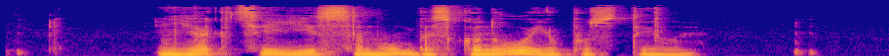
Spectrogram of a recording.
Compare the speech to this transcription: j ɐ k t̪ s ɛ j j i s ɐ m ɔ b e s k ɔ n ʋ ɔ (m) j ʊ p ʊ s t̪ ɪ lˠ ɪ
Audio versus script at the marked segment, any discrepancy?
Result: yes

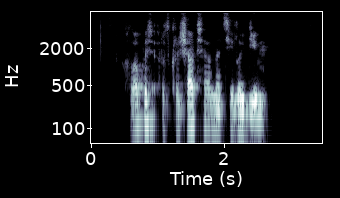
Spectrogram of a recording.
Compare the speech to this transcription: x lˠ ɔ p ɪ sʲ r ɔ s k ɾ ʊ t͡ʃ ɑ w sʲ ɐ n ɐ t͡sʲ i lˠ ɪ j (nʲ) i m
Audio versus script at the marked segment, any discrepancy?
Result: yes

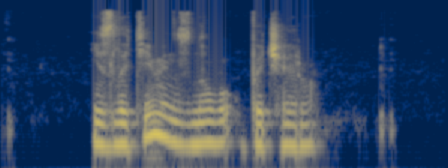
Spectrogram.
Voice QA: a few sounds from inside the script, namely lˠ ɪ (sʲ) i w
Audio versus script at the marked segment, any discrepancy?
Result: yes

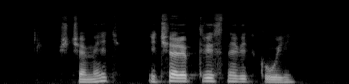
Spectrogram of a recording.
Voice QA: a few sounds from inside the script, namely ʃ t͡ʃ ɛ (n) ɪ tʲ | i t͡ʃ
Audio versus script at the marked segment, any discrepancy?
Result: yes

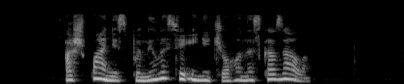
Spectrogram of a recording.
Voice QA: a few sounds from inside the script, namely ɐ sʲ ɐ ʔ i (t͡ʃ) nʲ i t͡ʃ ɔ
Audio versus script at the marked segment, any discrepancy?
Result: yes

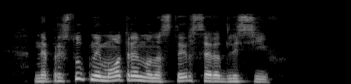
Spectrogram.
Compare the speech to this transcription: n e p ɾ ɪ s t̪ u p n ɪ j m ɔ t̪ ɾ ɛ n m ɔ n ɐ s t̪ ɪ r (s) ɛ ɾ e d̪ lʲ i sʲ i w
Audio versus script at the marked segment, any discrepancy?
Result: no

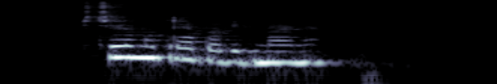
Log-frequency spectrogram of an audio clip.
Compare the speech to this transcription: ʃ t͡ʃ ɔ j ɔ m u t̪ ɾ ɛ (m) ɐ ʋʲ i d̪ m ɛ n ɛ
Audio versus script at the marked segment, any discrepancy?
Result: yes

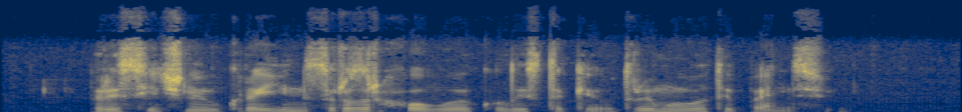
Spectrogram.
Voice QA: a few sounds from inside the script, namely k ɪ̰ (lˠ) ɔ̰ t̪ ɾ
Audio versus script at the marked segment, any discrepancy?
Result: yes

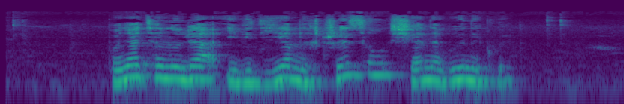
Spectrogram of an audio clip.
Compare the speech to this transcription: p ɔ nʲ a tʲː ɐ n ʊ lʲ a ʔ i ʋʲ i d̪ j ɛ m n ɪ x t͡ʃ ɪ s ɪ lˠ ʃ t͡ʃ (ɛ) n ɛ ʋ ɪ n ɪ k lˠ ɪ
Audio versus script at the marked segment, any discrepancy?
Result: no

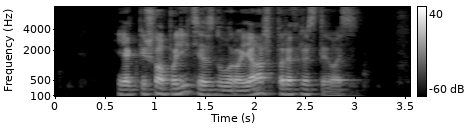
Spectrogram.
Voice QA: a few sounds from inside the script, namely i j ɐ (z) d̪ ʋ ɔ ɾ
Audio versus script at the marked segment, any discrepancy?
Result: no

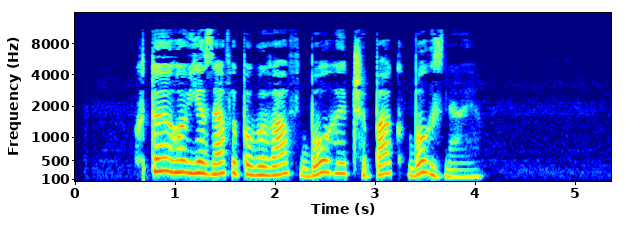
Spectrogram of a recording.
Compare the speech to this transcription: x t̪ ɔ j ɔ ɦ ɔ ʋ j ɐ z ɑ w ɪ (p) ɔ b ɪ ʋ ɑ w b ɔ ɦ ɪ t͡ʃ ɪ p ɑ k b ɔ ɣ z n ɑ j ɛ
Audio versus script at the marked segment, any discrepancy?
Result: no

